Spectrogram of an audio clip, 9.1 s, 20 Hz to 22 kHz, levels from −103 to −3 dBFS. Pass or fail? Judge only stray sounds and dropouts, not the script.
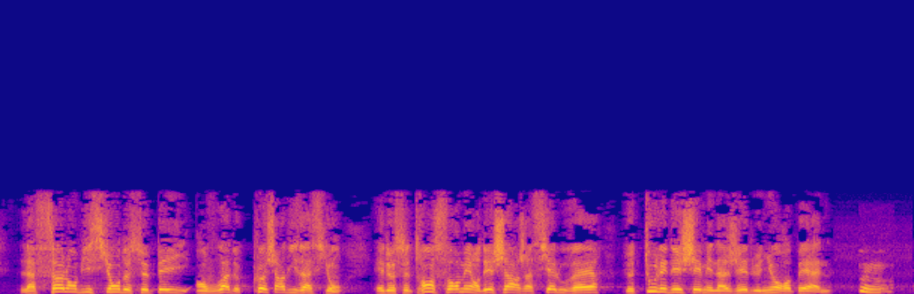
fail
